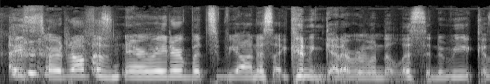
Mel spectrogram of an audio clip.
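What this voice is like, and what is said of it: Hoarse, worn-out voice. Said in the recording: “I was narrating, so that is why my voice is gone.”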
